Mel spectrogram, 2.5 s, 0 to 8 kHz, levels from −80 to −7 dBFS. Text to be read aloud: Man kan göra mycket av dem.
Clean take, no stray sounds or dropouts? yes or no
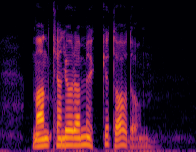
yes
